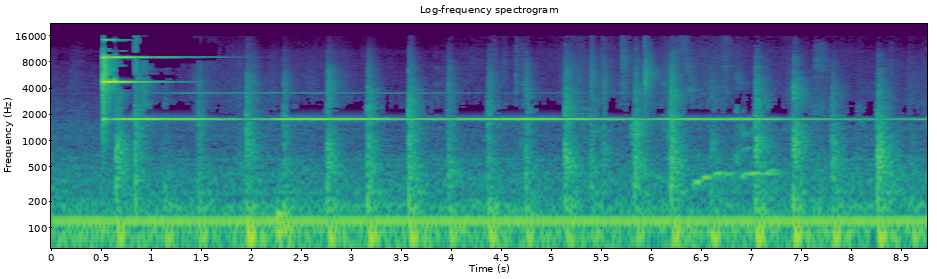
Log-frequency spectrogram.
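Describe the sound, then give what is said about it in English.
A chime is struck once during a calm listening and yoga practice with a group, ringing out a bright, high, steady tone that lingers and slowly fades over several seconds, while faint scattered taps and a low background hum continue beneath it. “We're sitting calmly and comfortably, and we're going to listen to the chime.”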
